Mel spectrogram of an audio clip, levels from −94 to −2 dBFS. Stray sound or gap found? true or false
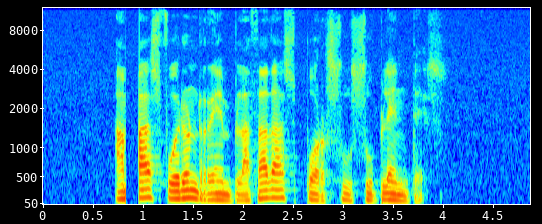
true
